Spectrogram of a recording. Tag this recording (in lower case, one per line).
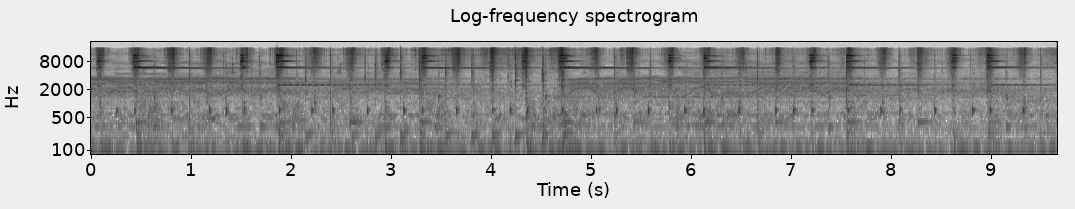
music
